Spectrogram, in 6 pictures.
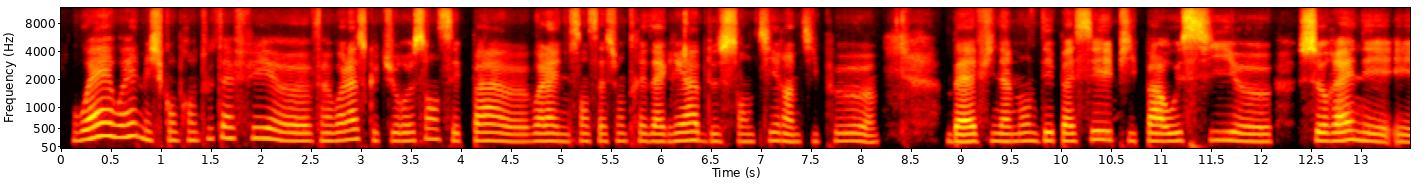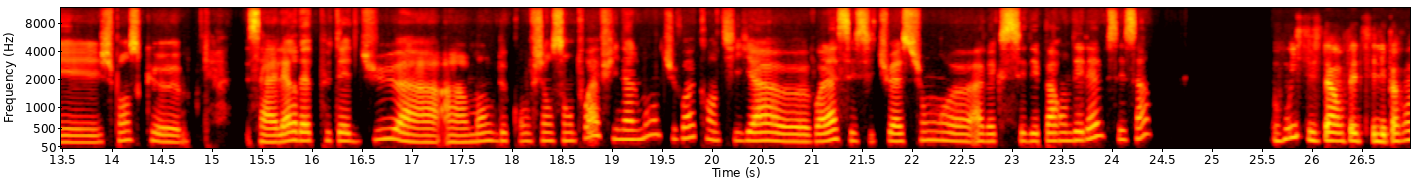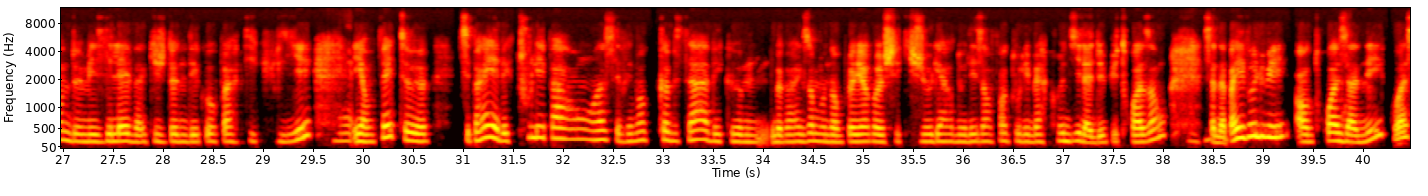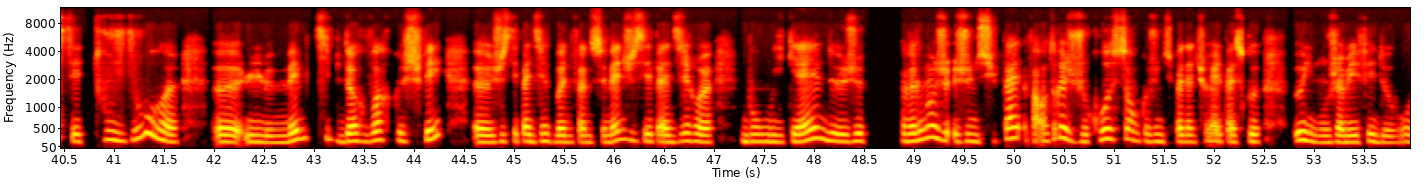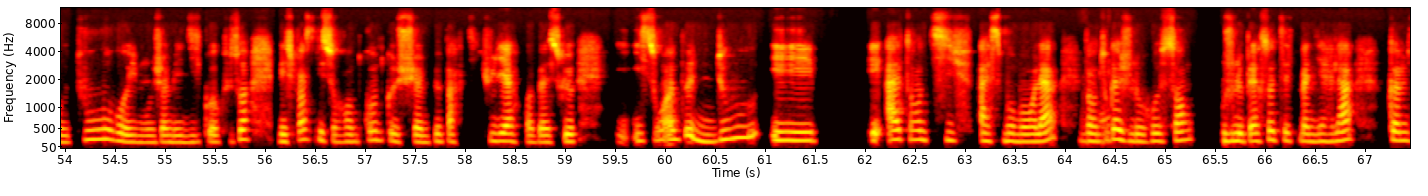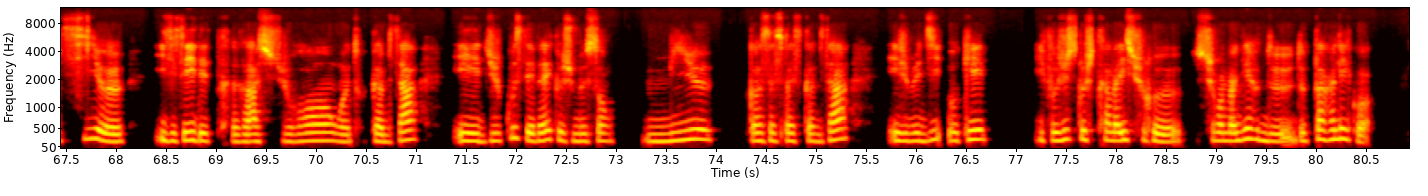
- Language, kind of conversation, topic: French, advice, Comment puis-je être moi-même chaque jour sans avoir peur ?
- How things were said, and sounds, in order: tapping; stressed: "mieux"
